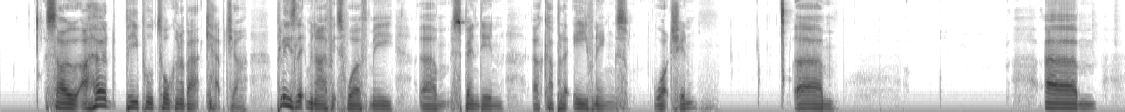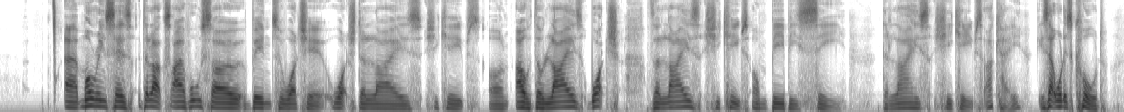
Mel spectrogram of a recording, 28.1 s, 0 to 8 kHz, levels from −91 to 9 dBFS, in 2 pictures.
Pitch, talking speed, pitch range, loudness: 125 Hz, 130 wpm, 105-145 Hz, -21 LUFS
